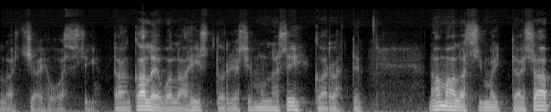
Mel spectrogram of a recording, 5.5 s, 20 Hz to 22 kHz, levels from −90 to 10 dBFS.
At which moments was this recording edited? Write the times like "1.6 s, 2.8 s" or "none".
none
